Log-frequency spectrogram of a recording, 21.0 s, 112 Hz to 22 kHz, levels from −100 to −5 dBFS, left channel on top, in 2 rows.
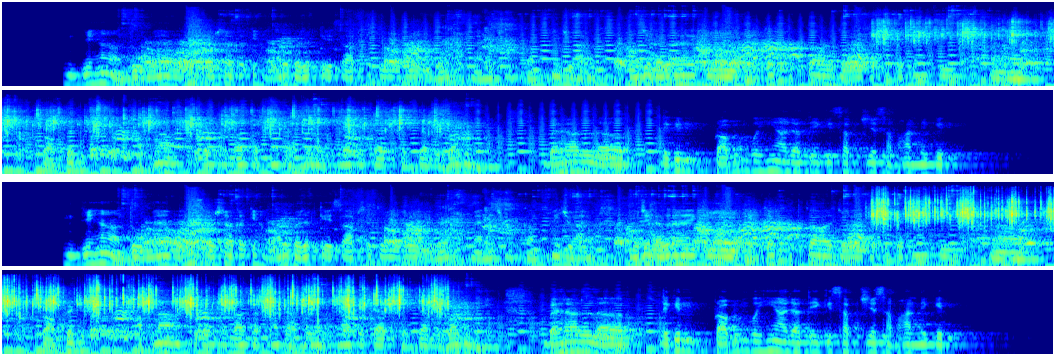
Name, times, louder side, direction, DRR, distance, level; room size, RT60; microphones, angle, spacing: voice 1, 0.6-10.3 10.9-11.3 11.8-16.8 17.1-20.0, right 2 dB, 45° right, 6 dB, 0.9 m, -57 dB
sound 1, 1.1-14.3 14.6-14.7 14.9-15.3, right 1 dB, 10° right, 1.9 m, -57 dB
sound 2, 3.5-17.2, left 1 dB, 35° left, 1.1 m, -57 dB
sound 3, 8.6-15.0, right 13 dB, 80° right, 0.6 m, -44 dB
16.0 x 11.0 x 6.5 m, 1.2 s
head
